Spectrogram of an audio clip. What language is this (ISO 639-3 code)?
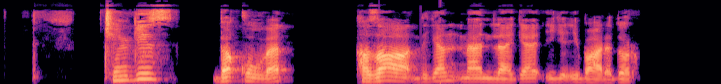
uig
